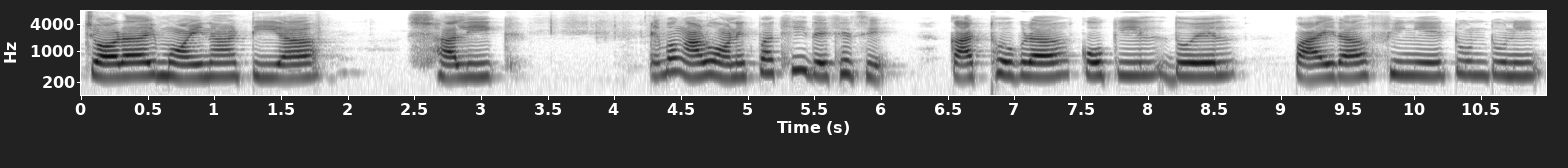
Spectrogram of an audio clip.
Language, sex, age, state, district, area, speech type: Bengali, female, 18-30, West Bengal, Uttar Dinajpur, urban, spontaneous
